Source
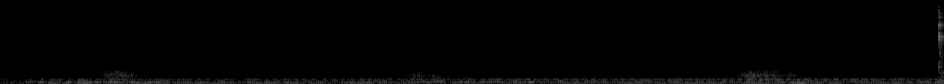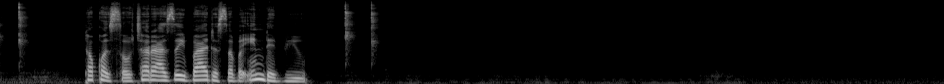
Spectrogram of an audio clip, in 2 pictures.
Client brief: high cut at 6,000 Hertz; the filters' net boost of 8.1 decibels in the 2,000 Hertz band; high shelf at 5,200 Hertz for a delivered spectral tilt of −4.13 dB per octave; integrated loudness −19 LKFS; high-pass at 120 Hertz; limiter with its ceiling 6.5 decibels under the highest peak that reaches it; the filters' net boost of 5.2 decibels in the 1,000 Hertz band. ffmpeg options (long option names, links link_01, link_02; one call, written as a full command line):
ffmpeg -i in.wav -af "highpass=120,lowpass=6000,equalizer=frequency=1000:width_type=o:gain=5,equalizer=frequency=2000:width_type=o:gain=8.5,highshelf=frequency=5200:gain=-5,volume=4dB,alimiter=limit=-3.5dB:level=0:latency=1" out.wav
